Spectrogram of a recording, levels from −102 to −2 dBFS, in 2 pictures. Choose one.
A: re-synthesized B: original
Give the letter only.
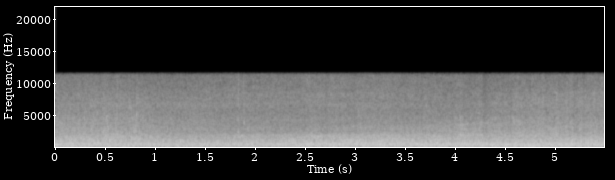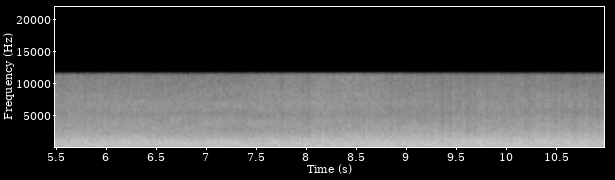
B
